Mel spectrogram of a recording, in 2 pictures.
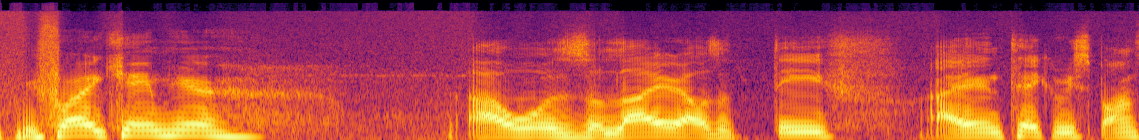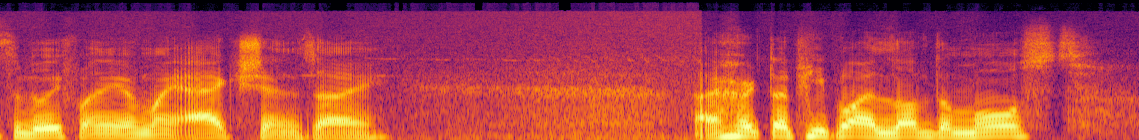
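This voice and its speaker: This man speaks with an American accent at medium pitch, moderate pace and very even loudness, with ordinary pitch variation. He leaves long, frequent pauses, and there is noticeable background noise. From Los Angeles, California. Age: 20s. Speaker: rehab program resident. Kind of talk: testimony.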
